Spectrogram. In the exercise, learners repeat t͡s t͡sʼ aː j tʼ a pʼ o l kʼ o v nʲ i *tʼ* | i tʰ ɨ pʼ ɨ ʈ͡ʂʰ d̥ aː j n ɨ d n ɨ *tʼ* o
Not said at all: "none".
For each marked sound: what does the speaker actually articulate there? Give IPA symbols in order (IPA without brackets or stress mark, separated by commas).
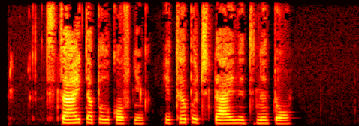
kʼ, tʼ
